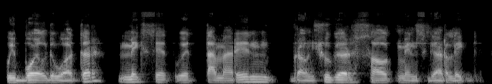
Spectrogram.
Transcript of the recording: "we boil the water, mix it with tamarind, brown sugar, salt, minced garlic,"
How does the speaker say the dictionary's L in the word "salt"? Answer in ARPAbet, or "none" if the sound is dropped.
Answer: L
